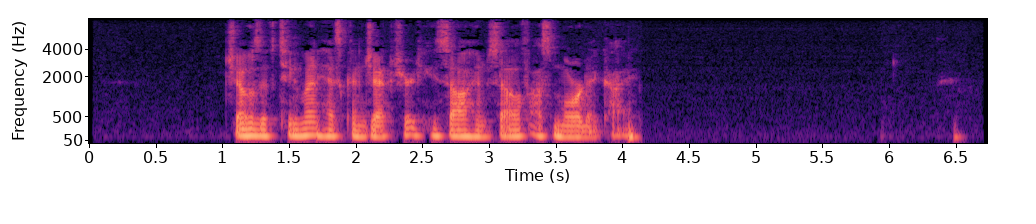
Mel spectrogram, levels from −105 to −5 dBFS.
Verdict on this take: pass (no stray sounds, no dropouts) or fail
pass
